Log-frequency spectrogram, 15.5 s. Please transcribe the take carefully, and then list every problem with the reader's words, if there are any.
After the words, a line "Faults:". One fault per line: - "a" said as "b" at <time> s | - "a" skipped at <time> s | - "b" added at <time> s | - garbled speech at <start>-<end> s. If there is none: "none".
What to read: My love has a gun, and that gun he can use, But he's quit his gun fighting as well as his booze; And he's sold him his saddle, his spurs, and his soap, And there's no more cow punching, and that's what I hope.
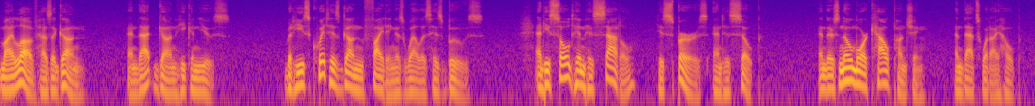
My love has a gun, and that gun he can use, But he's quit his gun fighting as well as his booze; And he's sold him his saddle, his spurs, and his soap, And there's no more cow punching, and that's what I hope.
Faults:
none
